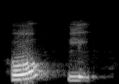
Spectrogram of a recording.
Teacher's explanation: Ho is stressed and li is not. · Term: trochee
